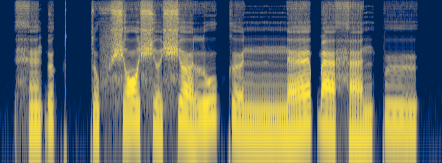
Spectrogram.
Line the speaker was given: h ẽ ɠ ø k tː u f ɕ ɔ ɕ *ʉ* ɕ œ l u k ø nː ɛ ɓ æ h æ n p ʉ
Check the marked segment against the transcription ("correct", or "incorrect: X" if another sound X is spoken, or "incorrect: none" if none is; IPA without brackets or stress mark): incorrect: ø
